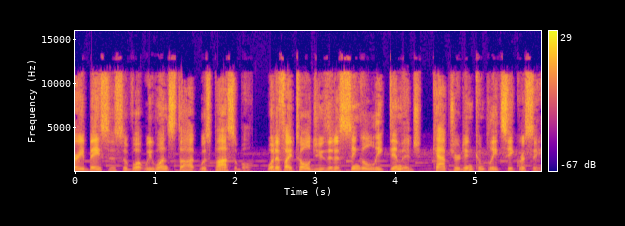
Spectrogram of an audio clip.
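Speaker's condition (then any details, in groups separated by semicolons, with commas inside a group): No condition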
